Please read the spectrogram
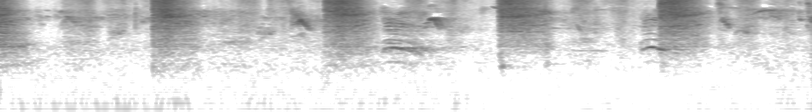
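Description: Short, hissy exhaled breaths in a steady rhythm, one about every second and a quarter, each forced out on a kettlebell swing. Small birds chirp faintly between them.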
